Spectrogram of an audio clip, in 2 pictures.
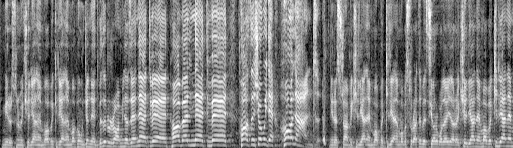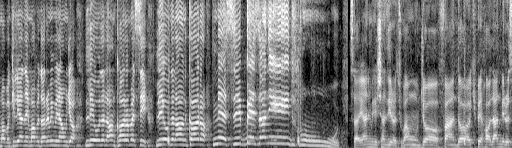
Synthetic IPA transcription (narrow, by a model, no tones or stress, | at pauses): miːɾesuːnebecʰelijænemɒːpekʰilijænemːɒːpʰeũnd͡ʒɒːned̪vezɾoɾɒːhmiːd̪ɒːzened̪ved̪̚pʰɒːvelned̪ved̪̥ | pʰɒːseʃomiːd̪ehɔːlænd̪miːɾesuːnænbecʰilijænemːɒːpeckʰilijænemːɒːbesuːɾʔæt̪ʰebesjɒːɾbɒːlɒːiːd̪ɒːɾekʰelijænemːɒːpekʰilijænemːɒːpekiljænemːɒːped̪ɒːɾemiːbiːnæund͡ʒɒː | lionelɒnkɒːɾɔmeslilionelɒnkɒːɾɔmeslibezænid̪bu | sæɾiænmiːceʃænziːɾet̪ʰuːbæmund͡ʒɒːfænd̪ɒːkʰbeɦɒːlænd̪miːɾes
